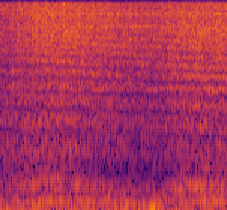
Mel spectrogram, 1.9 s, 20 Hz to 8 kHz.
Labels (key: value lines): label: anthrophony, boat engine
recorder: SoundTrap 500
